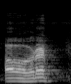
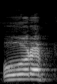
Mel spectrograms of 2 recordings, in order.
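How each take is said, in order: First: औरत with a full au glide, lower; correct pronunciation. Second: औरत opening on a plain o, "orat"; wrong pronunciation. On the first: Teacher correcting the slip, correct pronunciation. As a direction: open औरत on a clear au. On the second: Teacher showing the slip, wrong pronunciation. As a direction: say औरत with a pure o. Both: Shown as a demonstration. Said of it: "औरत नहीं".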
